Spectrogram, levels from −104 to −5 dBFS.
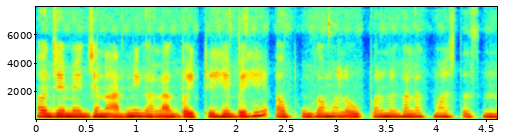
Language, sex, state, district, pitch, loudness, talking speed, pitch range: Chhattisgarhi, female, Chhattisgarh, Rajnandgaon, 210 Hz, -14 LUFS, 260 wpm, 205-210 Hz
